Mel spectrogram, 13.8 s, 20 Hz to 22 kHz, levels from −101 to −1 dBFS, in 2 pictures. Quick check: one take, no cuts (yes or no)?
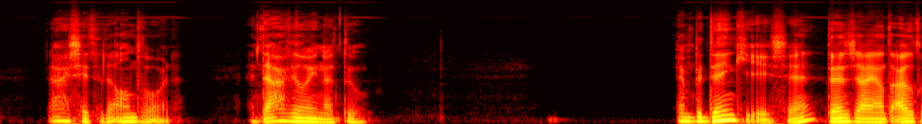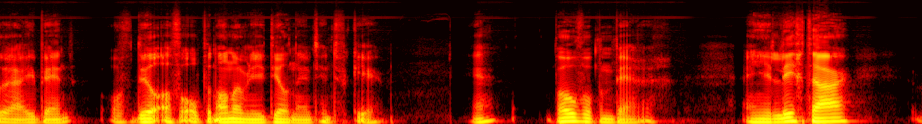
no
